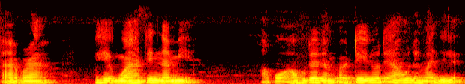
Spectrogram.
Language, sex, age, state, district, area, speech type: Assamese, female, 45-60, Assam, Dhemaji, urban, spontaneous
